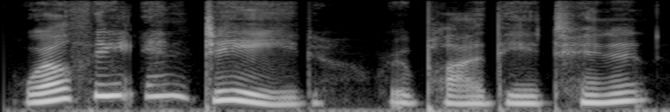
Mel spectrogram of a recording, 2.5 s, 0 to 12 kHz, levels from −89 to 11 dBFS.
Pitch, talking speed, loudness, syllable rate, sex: 235 Hz, 120 wpm, -19 LUFS, 4.7 syllables/s, female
